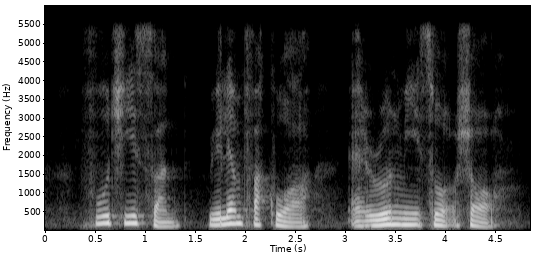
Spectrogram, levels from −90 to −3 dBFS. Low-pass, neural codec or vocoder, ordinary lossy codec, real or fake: 5.4 kHz; vocoder, 22.05 kHz, 80 mel bands, WaveNeXt; none; fake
